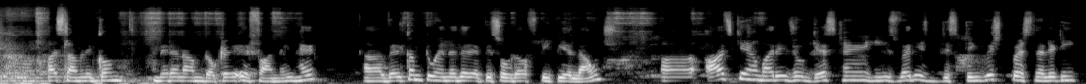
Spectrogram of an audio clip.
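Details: Adult male speaker; no speech disorder.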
